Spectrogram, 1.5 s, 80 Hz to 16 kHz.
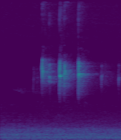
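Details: A European robin at Črna pot, Ljubljansko barje, on 2 Nov 2023, gives thin, very high, short notes, three in quick succession about a quarter-second apart, over a soft background hiss.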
